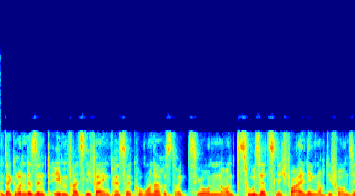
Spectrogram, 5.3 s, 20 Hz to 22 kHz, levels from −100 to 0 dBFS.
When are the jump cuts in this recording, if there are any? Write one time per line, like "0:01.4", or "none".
none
